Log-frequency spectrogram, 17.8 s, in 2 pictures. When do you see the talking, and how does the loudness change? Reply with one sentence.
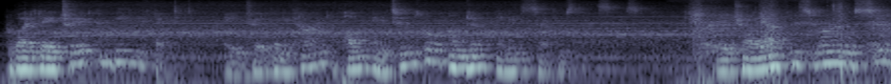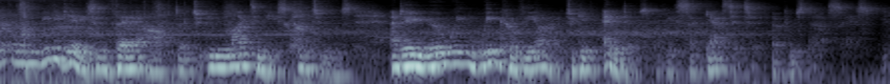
You can hear the talking from 0.0 to 17.7 s, getting louder then quieter.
